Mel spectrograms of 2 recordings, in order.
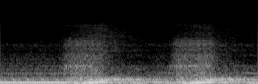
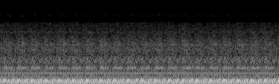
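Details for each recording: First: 1998-2002 Dodge Ram 5.9L 24-valve Cummins diesel just after head gasket replacement, idling: steady low rumble with two brief hissy gurgling surges from residual air in the heater core, expected to work its way out. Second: 1998-2002 Dodge Ram 5.9L 24-valve Cummins diesel idling just after head gasket replacement: even, steady idle with regular low clatter and no misses; healthy.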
